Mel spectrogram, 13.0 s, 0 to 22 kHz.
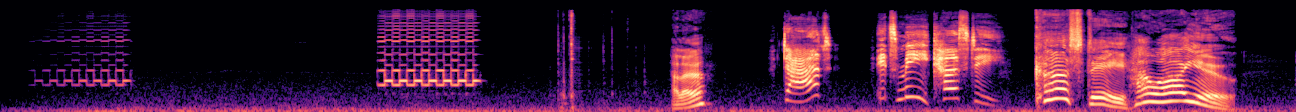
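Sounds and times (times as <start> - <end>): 
telephone ringing in a warbling electronic trill for a long-distance call: 0.3 - 1.4, 3.8 - 4.9
speech: 6.7 - 7.2, 9.0 - 12.4.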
